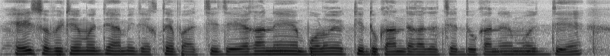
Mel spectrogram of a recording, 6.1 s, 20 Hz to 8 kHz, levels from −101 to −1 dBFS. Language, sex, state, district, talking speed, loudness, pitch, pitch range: Bengali, male, Assam, Hailakandi, 145 wpm, -14 LUFS, 145 Hz, 140-155 Hz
